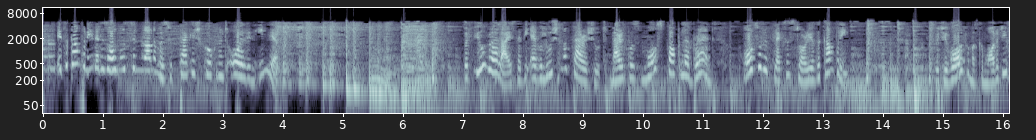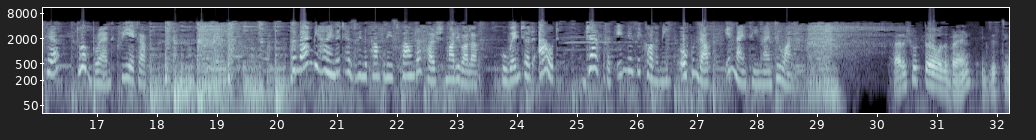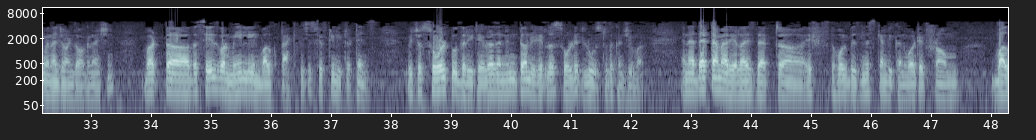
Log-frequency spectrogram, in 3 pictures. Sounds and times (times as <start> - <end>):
Speech: 0.0 - 3.9, 7.0 - 13.5, 14.9 - 17.8, 20.2 - 28.6, 30.3 - 37.7, 42.8 - 48.2
Music: 0.0 - 30.8.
